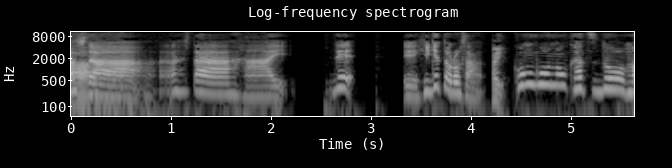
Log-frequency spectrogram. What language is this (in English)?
Japanese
